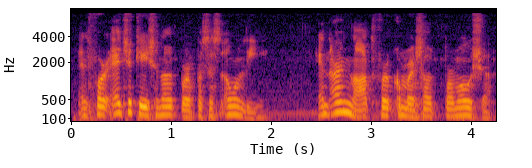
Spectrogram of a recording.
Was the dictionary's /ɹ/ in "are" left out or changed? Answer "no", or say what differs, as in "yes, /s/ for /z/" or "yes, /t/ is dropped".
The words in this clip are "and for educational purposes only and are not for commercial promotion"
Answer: no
